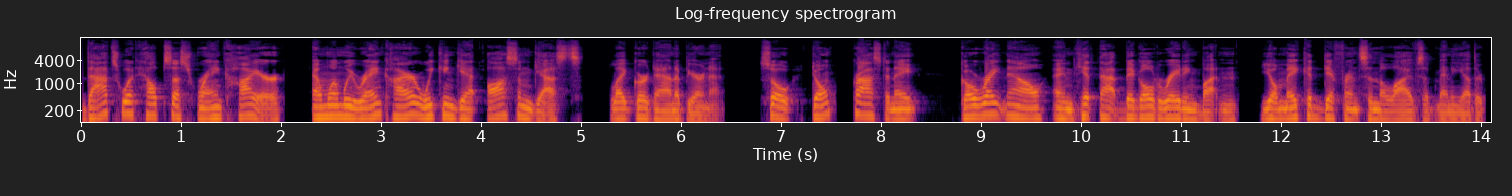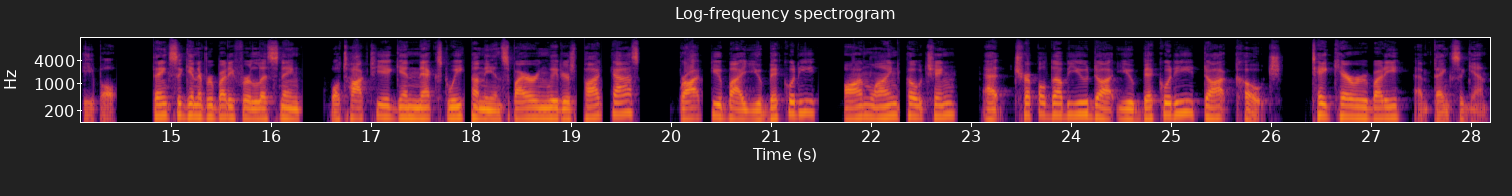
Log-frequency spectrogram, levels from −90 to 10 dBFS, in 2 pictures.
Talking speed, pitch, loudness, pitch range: 160 wpm, 125 Hz, -25 LUFS, 110-145 Hz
